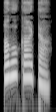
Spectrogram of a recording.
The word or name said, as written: ಅವಘಡ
